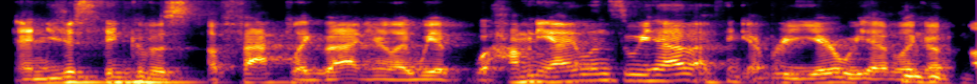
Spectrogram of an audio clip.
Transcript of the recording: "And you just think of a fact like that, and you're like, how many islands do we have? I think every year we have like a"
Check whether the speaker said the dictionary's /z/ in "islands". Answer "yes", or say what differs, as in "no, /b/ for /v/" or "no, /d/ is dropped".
yes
